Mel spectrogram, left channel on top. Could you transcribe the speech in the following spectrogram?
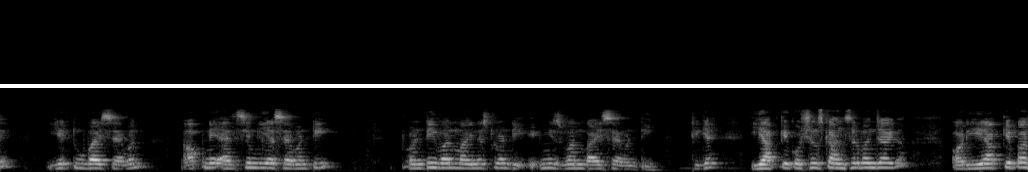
ये 2/7। आपने एलसीएम लिया 70, 21 माइनस 20 इट मीन्स 1/70, ठीक है। ये आपके क्वेश्चंस का आंसर बन जाएगा। और ये आपके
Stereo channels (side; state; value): left; silent; digital silence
